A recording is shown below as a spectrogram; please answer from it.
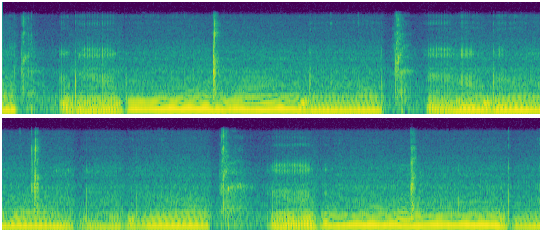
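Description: A man humming a slow tune in a low voice: long held notes that shift in pitch from one to the next, broken by short pauses about every two seconds.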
